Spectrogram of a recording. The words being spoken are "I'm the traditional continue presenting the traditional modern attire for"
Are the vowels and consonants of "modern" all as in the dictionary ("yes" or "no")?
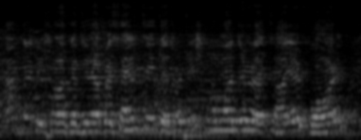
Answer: no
